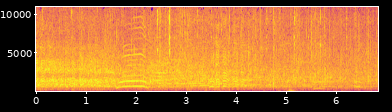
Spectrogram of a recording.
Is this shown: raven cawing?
no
